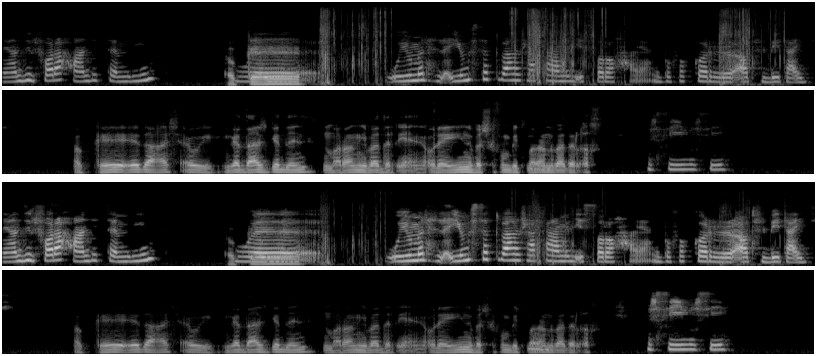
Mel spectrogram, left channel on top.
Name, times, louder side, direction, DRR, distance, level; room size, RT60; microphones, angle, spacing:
voice 1, 0.0-1.5 2.3-3.1 3.8-8.1 13.4-13.6 14.6-15.4, right 7 dB, 85° right, 0.4 m, -27 dB
voice 2, 2.2-3.0 8.8-14.1, left 5 dB, 90° left, 0.5 m, -29 dB
sound 1, 3.1-4.1 5.1-6.3 7.0-7.9, left 5 dB, 45° left, 1.6 m, -41 dB
head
